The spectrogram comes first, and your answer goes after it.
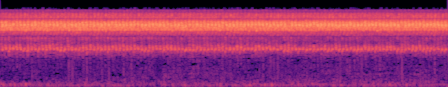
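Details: Wild walang kecek katydid calling at night, kept as a master track for songbirds: a loud, even, very high buzzing drone with no breaks, heard clearly over near silence.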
